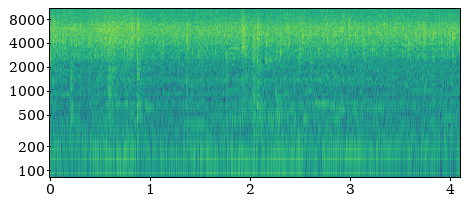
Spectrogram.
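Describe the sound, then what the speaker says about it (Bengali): Chopped onion, garlic and green chilli fry in hot oil for a jackfruit paratha, giving a steady close sizzle with occasional sharp crackles and light stirring scrapes throughout. "সমস্ত মশলা আমি সুন্দর করে ভেজে নেব।"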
